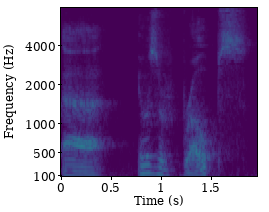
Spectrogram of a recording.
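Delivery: usual speaking voice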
